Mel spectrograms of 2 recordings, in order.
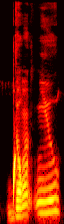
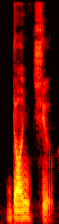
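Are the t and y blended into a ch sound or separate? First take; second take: separate; blended. First: The t and y sounds are kept separate. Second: The t and y blend into a ch sound.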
